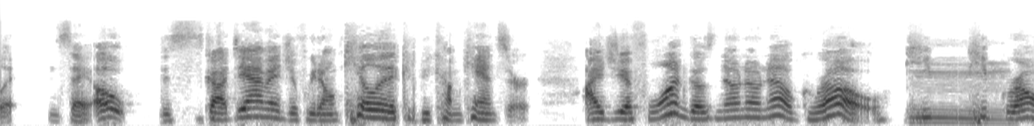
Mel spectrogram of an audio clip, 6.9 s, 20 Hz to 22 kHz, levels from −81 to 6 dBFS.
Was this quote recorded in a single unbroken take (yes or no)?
yes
